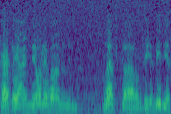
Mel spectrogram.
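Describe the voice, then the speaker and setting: A man speaks at a moderate pace with a fairly high pitch and ordinary pitch variation. The room echo is audible and the background noise noticeable. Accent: Upper Midwest. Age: 80s+. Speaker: family elder recording memories. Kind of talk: oral history recording. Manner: halting, frequent uhs.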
